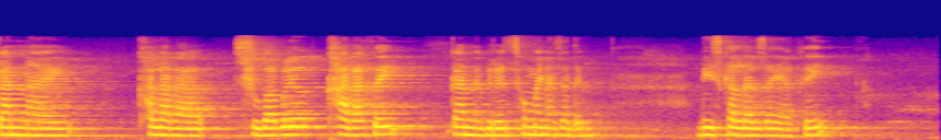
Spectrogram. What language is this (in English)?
Bodo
